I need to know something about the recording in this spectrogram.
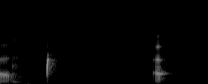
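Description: A single short pop about half a second in, between spoken words, followed by dead silence.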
